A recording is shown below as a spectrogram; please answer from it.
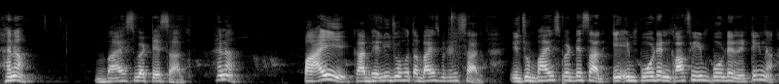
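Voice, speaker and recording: A woman teaching a maths lesson online. She explains patiently, repeats herself often, and asks and answers her own check-in questions. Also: on the low side. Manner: patient, drawn-out explaining pace with frequent fillers. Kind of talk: online classroom lecture.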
